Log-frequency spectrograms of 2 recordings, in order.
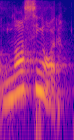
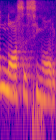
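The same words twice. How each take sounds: First: Nossa Senhora run together as "nossiora"; merged Nossa Senhora. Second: "Nossa Senhora" with every syllable said; full Nossa Senhora. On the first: Teacher showing students the merged "Nossa Senhora". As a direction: blend "Nossa Senhora" into one word. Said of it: "se torna uma só". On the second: Teacher contrasting for students the full "Nossa Senhora". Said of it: "então fica Nossa Senhora". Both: Shown as a demonstration.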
